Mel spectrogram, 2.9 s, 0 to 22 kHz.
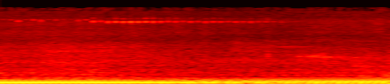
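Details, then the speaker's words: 1996 Chevrolet Blazer DLX with original V6 on FuelTech FT550LITE programmable injection, idling at 680 rpm as the air conditioning is switched on: low, even rumble with no hunting or dips; idle stays completely stable, well calibrated. "vou ligar aqui o ar condicionado dá para ver aqui ó recebeu o sinal de ligado ar condicionado a injeção EA marcha lenta se mantém completamente estável Isso é que é legal ficou muito bom acerto"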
